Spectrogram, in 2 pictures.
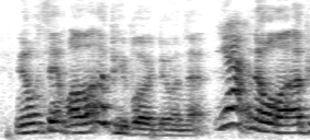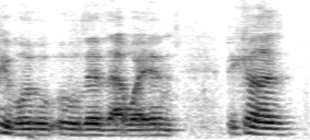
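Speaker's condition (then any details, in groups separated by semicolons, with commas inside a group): ALS; about 2 years since onset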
